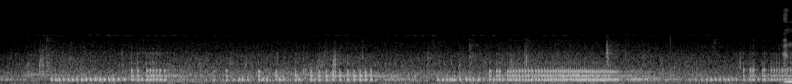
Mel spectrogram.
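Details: A male koala (Phascolarctos cinereus) bellows through the trees in mating season, a deep guttural series of snoring inhales and belching, rumbling exhales, announcing his presence and claiming territory.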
